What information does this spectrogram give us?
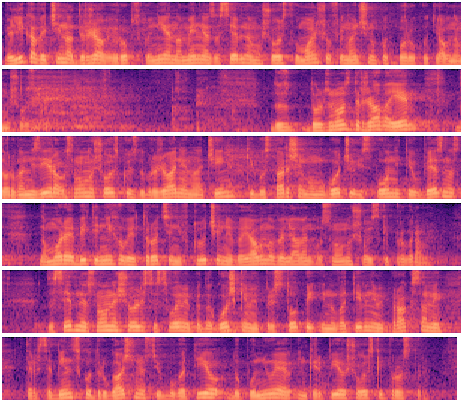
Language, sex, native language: Slovenian, male, Slovenian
